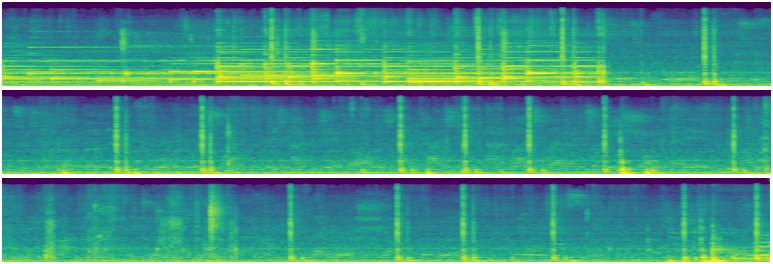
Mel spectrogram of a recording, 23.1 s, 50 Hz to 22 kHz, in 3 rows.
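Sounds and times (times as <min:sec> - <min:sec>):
computer mouse clicks: 0:07.0 - 0:07.2, 0:19.3 - 0:20.2, 0:22.1 - 0:23.0.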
